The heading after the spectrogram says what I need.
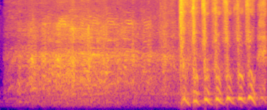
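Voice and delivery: rapid puffed running noises; imitated scampering. Pastor mimics his dog bolting for the seal, imitated scampering. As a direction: imitate a dog's legs taking off at speed.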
